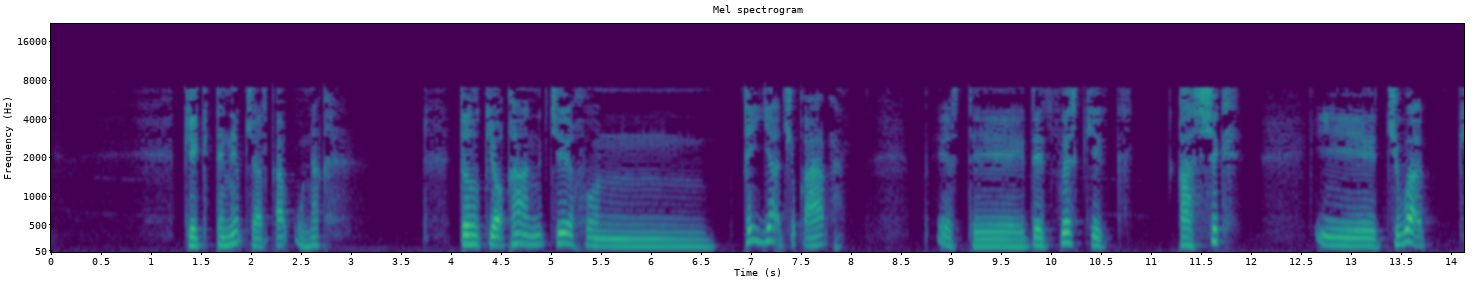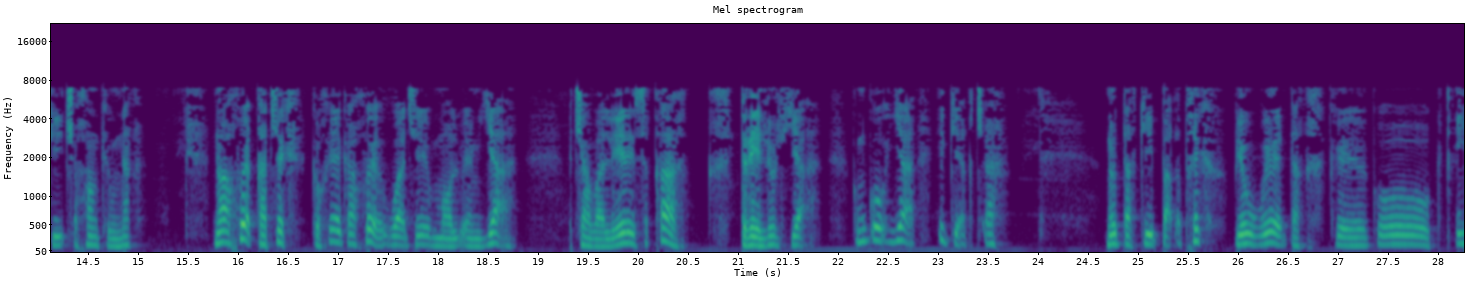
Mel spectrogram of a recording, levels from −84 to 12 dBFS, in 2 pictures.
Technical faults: AAC compression

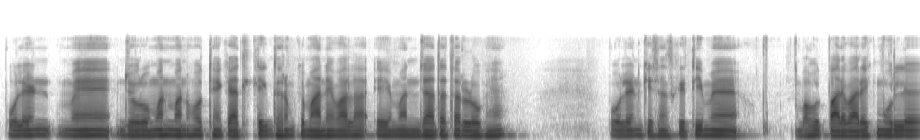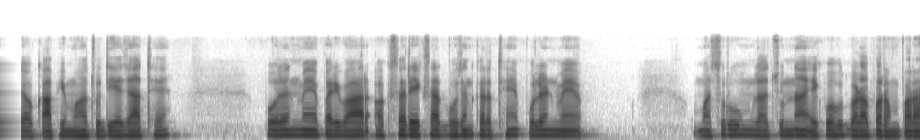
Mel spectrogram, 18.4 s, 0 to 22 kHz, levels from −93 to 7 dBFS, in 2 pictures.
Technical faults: short stall from a late packet; jitter buffer speed-up; call audio freeze

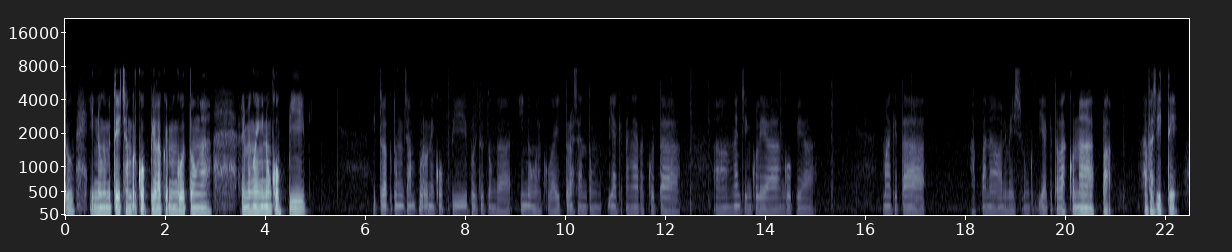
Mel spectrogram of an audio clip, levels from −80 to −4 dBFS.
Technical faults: none

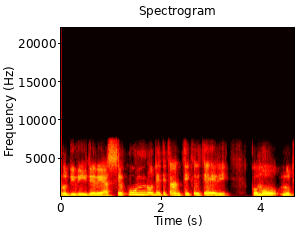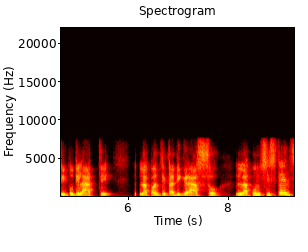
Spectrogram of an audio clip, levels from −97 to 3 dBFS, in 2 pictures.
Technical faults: AMR wideband (HD Voice) codec

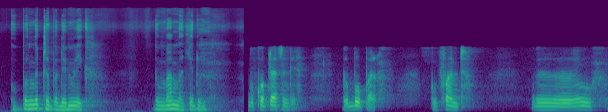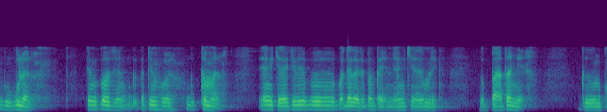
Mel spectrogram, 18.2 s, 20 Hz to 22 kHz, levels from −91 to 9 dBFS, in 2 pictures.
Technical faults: input switched to a poorer device

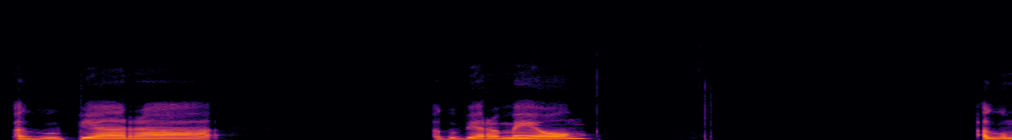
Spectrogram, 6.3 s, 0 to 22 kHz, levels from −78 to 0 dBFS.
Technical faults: none

